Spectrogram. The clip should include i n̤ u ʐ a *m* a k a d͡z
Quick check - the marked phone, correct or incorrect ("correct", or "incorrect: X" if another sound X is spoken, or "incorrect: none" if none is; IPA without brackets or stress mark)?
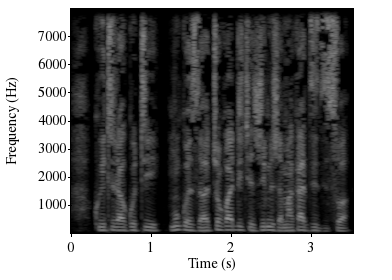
correct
